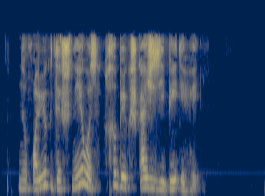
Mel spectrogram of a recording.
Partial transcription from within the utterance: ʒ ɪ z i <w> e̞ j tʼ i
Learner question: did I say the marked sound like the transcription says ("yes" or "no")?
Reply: no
